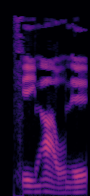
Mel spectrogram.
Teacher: This word is pronounced finalny with stress on the second syllable.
